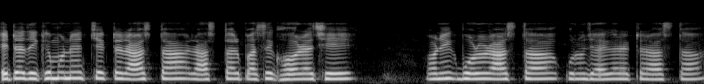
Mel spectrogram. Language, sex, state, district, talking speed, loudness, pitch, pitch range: Bengali, female, Jharkhand, Jamtara, 145 wpm, -16 LUFS, 255 Hz, 245-265 Hz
